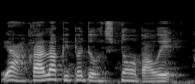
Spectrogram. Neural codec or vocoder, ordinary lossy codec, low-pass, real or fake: codec, 16 kHz, 16 kbps, FreqCodec, larger model; none; none; fake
